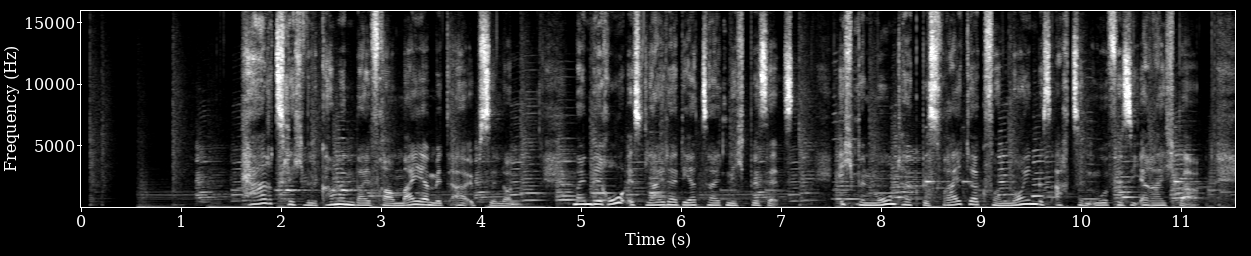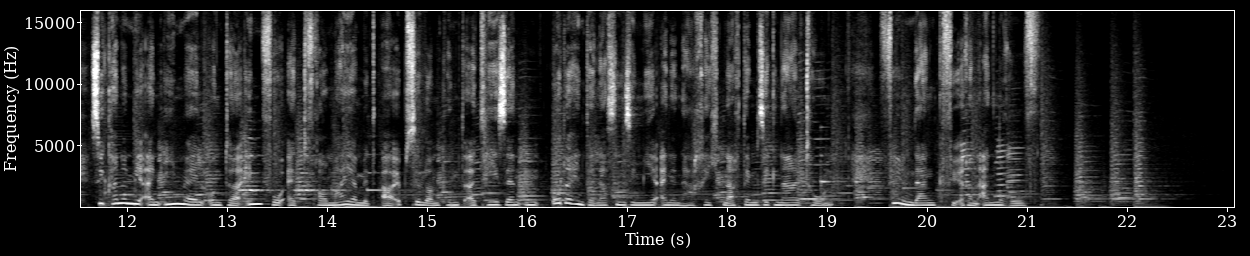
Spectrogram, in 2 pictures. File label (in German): Telefon Ansage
